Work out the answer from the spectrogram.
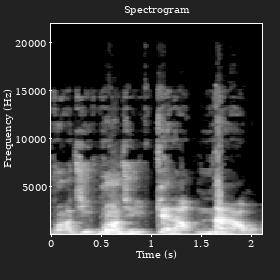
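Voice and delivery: furious, high, drawn-out shouted order; loud re-enacted scream, each word stretched; screaming a name. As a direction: yell it like an officer pounding on a door. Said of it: "He was screaming my name".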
